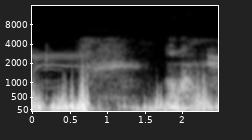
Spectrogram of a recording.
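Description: Sheep bleating: one wavering bleat in the first second, with a low rumble on the microphone underneath it.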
